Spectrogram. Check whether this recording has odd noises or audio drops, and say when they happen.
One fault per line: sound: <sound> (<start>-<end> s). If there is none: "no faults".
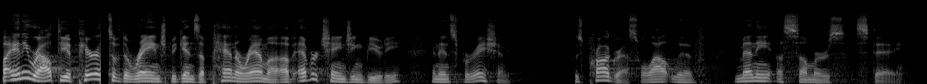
sound: dropout (1.0-1.1 s)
